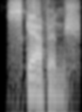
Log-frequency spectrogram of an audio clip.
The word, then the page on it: scavenge: American English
